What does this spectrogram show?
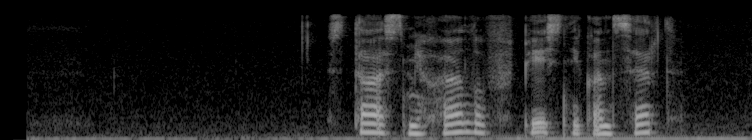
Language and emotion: Russian, neutral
